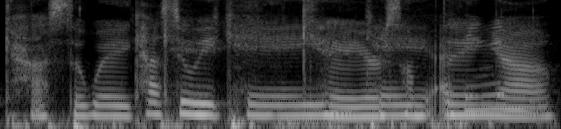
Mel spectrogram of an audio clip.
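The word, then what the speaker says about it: Cay: Is it called what was it like Castaway K or something. The people in the Bahamas call it K, but it's spelled like key.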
